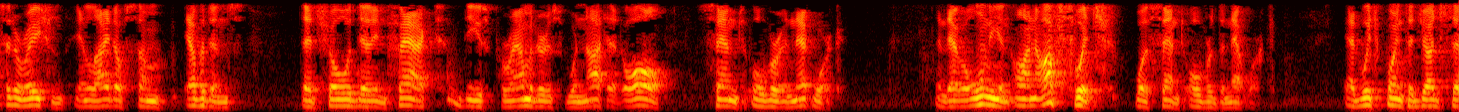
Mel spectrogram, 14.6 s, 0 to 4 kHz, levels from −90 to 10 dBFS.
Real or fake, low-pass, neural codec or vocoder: real; 3.6 kHz; none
